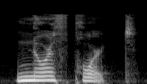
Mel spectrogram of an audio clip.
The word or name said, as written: northport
